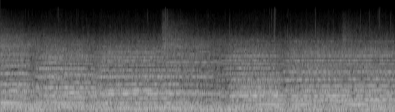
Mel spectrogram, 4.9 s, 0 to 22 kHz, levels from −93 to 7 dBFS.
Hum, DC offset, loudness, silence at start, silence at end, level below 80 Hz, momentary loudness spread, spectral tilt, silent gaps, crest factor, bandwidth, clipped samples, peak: none; under 0.1%; -27 LUFS; 0 s; 0 s; -42 dBFS; 2 LU; -7 dB/octave; none; 14 dB; 12 kHz; under 0.1%; -12 dBFS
